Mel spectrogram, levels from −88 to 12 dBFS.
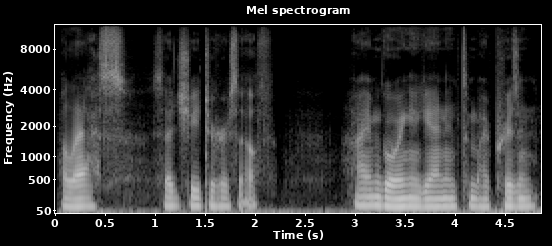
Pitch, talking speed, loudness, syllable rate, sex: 105 Hz, 150 wpm, -18 LUFS, 4.5 syllables/s, male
